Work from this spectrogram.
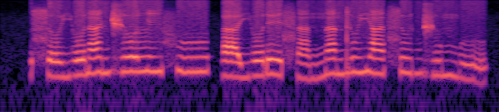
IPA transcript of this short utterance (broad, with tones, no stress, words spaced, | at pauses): so˨jo˧ɾã˦ d͡ʒo˦li˦fu˦ | a˨jo˨˦ɾe˧sã˨ nã˧du˧ jã˧su˧ d͡ʒu˧ mu˨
